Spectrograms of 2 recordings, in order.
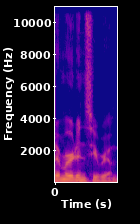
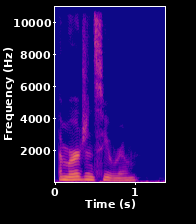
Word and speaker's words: emergency room: all right how about emergency room give that one a try emergency room again pay attention to the stress it's on the first syllable of emergency and the second syllable of room perfect now let's say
